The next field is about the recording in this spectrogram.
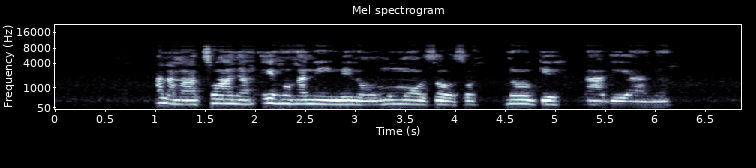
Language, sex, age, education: Igbo, female, 30-45, tertiary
